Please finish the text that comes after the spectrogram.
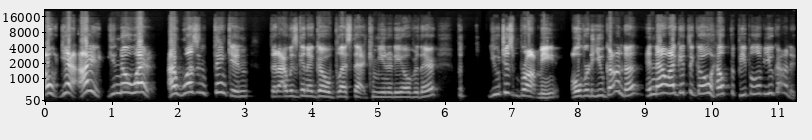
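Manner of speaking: put-on voice pitched very high, sounding aspirational. Doing an aspirational version of Chris Rock: Chris Rock impression. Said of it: "here's aspirational Chris Rock".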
